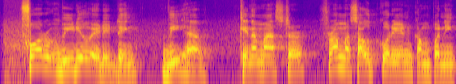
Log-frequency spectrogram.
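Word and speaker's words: KineMaster: is from a'dope for video editing we have Cana master from a South Korean company called canna master corporations some pronounce it as kind master but the proper pronunciation is can a master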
